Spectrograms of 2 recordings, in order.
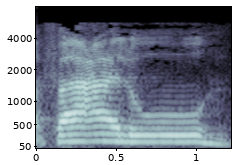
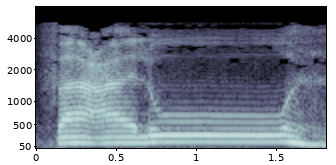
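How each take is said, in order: First: فعلوه with the final هاء almost gone, ending on the واو; weak final ha. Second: فعلوه slow, the final هاء breathed out clearly. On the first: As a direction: drop the هاء of فعلوه so only the واو is heard. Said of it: "شو خرجت؟ ضعيفة". (هاء ضعيفة تكاد تختفي) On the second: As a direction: let فعلوه end on an audible هاء. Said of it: "شايفين الهاء؟". (هاء واضحة في آخر الكلمة) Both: Shown as a demonstration.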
